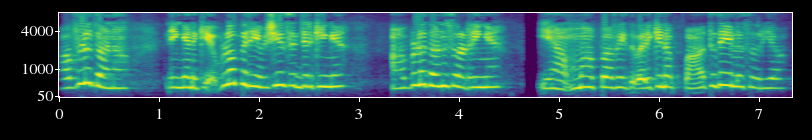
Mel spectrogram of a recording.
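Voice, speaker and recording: A woman's voice: very high-pitched, steady tone, brisk, vocal fry. A woman voicing a tearful young wife in a cartoon, speaking emotionally and pleading. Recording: slightly dull lo-fi audio.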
